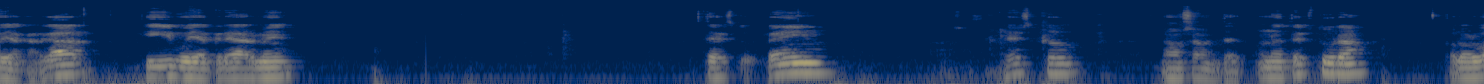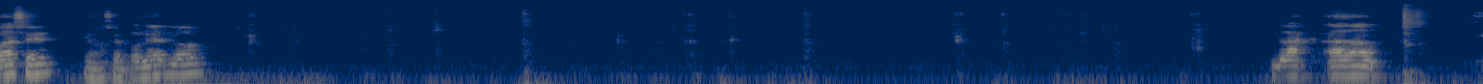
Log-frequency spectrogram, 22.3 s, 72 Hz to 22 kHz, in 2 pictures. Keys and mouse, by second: 5.4 Tab, 6.6 click, 7.3-21.7 shift+middle drag, 21.7-22.2 drag, 21.7 f.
